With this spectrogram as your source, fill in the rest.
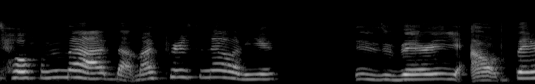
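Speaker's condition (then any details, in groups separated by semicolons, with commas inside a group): Cerebral palsy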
